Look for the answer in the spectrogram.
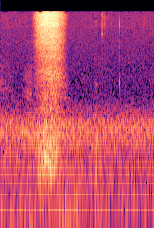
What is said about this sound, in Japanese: そしてちょっと風が 今思わず鼻をすすってしまいましたが風が吹いて寒くなってくるとまだちょっと寒いと感じると鼻水って出ますよね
